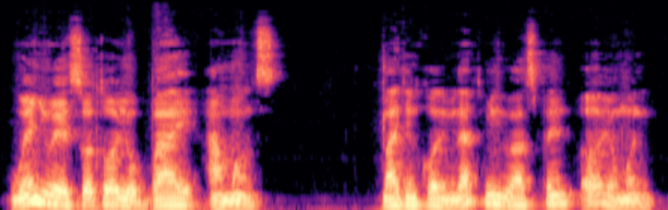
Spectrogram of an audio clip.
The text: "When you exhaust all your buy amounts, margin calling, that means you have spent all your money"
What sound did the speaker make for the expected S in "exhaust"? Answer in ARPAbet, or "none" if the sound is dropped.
none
